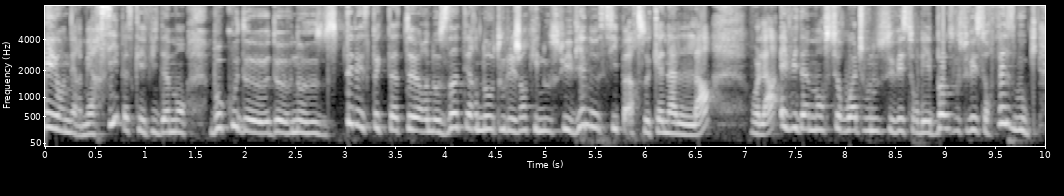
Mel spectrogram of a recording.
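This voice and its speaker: Speech comes at a very fast pace with lively intonation over noticeable background noise. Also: woman. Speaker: TV presenter of a comic book show. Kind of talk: live TV show presenting; interview. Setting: TV studio, live broadcast.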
